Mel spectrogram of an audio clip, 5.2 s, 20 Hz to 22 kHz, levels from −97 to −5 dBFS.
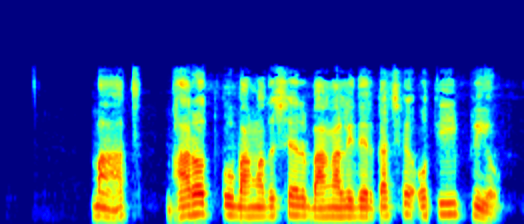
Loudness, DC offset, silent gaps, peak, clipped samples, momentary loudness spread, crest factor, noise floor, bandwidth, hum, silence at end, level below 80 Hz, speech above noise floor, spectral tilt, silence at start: -20 LUFS; under 0.1%; none; -2 dBFS; under 0.1%; 10 LU; 18 dB; -85 dBFS; 7.6 kHz; none; 0.3 s; -62 dBFS; 66 dB; -5.5 dB/octave; 0.9 s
